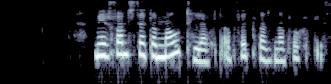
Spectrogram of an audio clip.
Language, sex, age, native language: Icelandic, female, 13, Icelandic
